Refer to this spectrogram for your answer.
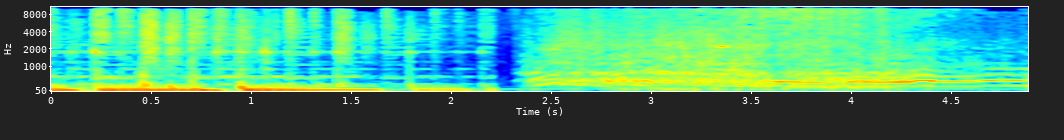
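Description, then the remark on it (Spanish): Rally car engines roar loudly at the 40th Rally Islas Canarias in Gran Canaria, revving in sharp bursts before a car surges past with a rising, sustained growl and hints of tire noise; no one speaks. “Ya rugen los motores en Gran Canaria.”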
